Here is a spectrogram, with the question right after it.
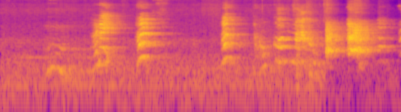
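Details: Labrador Retriever puppy playing with a hen, giving a handful of short, sharp barks spaced roughly half a second apart, with a person's voice in the background.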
